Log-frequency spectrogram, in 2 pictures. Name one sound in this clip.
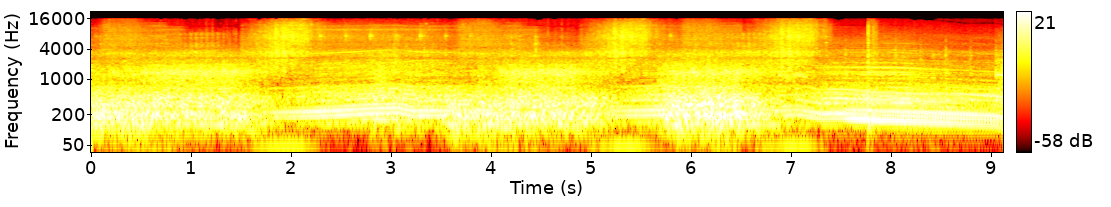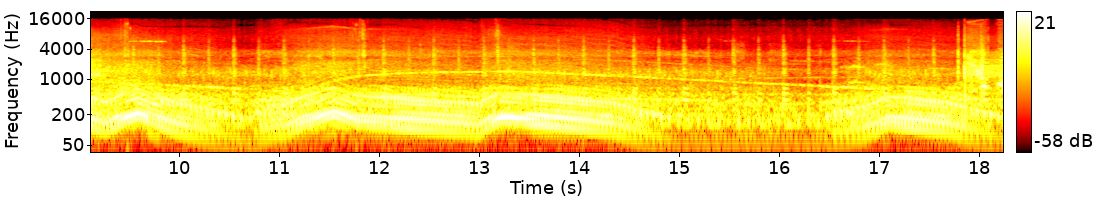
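A sports car engine revs up and down repeatedly.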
